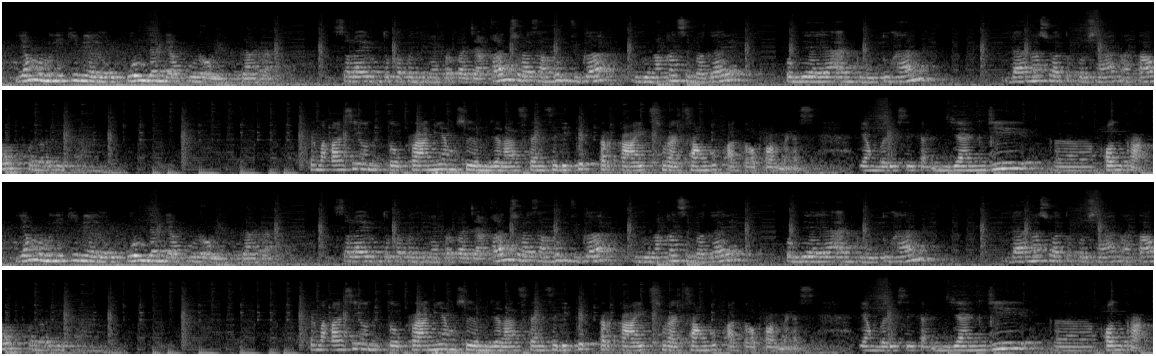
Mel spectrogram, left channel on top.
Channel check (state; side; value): normal; both; correlation 0.93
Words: yang memiliki nilai hukum dan diakui oleh negara. Selain untuk kepentingan perpajakan, surat sanggup juga digunakan sebagai pembiayaan kebutuhan dana suatu perusahaan atau penerbitan. Terima kasih untuk Rani yang sudah menjelaskan sedikit terkait surat sanggup atau promise yang berisikan janji kontrak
